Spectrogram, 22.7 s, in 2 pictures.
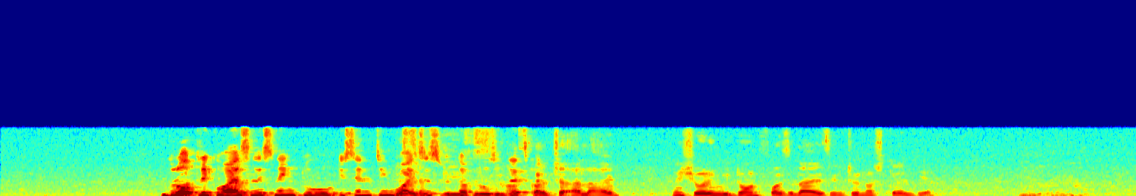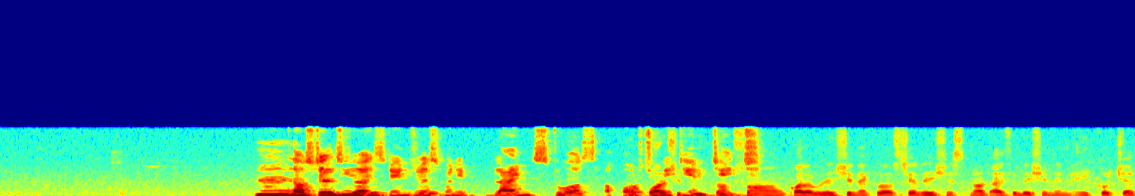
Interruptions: present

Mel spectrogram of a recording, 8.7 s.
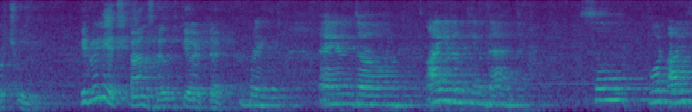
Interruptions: none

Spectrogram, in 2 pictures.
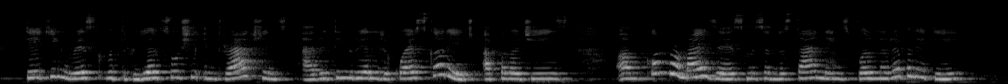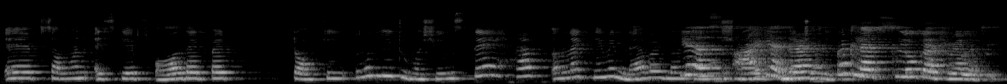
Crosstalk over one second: present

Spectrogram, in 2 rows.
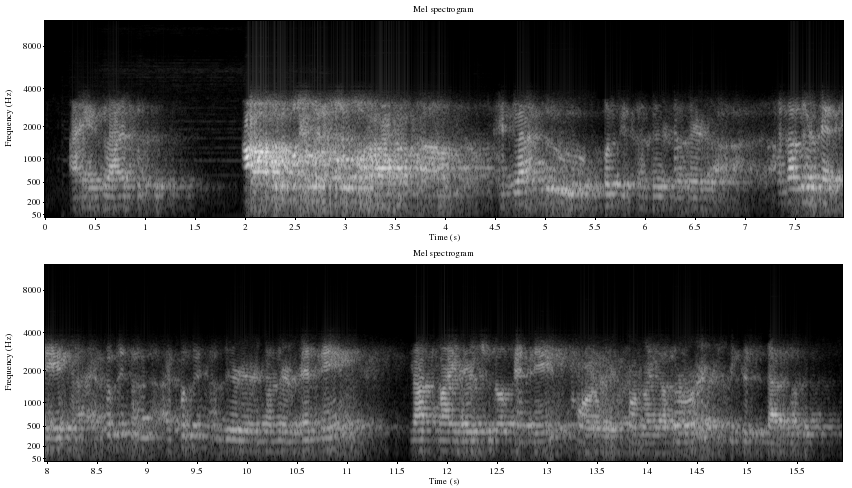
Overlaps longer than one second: none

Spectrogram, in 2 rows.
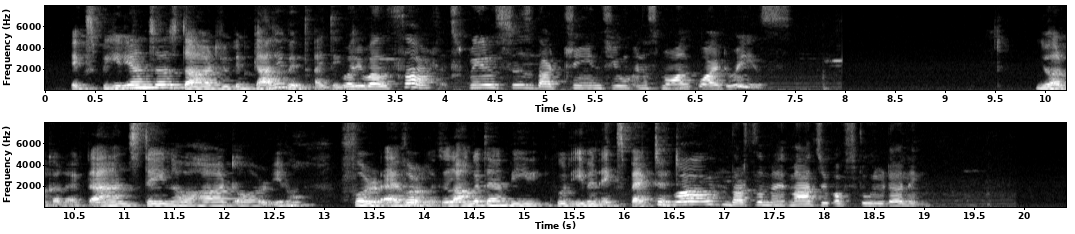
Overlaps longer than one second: none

